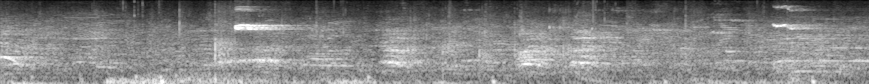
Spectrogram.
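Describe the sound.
A basketball dribbled on court, a few soft thumps under a commentator's talk, with faint game noise behind.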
